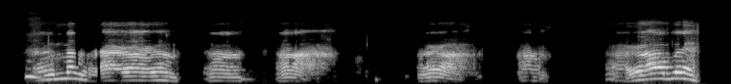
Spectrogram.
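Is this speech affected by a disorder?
Yes: ALS; bulbar onset, affecting throat area; answers relayed by another speaker.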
